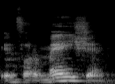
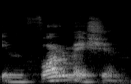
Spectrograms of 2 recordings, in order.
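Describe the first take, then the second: First: The stress falls on the standard English syllable. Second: The stress falls on a Spanish-influenced syllable. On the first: The speaker calls it right. "instead of information" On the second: The speaker calls it wrong. "a Spanish speaker might say information"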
